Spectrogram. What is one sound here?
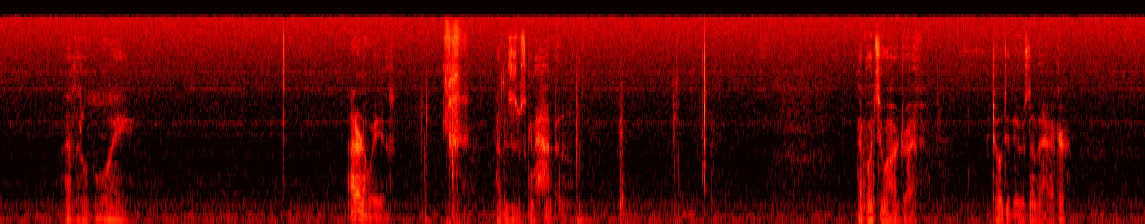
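An older man answers calmly in a gravelly voice.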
